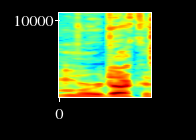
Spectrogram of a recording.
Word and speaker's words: Moorooduc: murua state and you spell that m r o d estate just think of a cow and a kangaroo and a duck and run it together estate com.au um I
